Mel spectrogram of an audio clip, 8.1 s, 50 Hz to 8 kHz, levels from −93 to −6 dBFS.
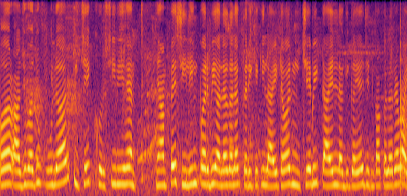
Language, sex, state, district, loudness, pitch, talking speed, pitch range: Hindi, male, Maharashtra, Mumbai Suburban, -16 LUFS, 230 Hz, 250 wpm, 220-240 Hz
